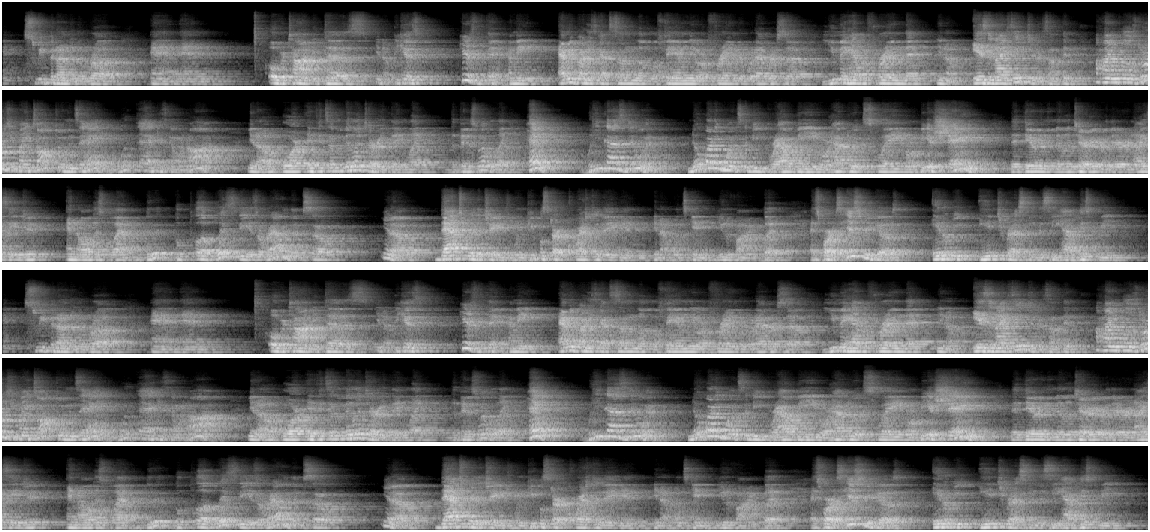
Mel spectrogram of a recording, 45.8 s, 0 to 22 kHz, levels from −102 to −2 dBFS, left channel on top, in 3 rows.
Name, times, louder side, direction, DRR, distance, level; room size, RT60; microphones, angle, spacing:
voice 1, 0.3-1.5 2.0-2.7 3.5-5.5 6.1-7.1 7.4-10.6 10.9-14.3 14.6-18.1 18.6-20.9 21.2-22.0 22.3-22.5 23.0-24.0 24.4-28.3 28.7-31.0 31.4-34.9 35.6-36.0 36.3-40.9 41.3-42.5 43.0-45.4, left 1 dB, 45° left, -4 dB, 0.7 m, -23 dB
6.2 x 2.5 x 2.6 m, 1.5 s
head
